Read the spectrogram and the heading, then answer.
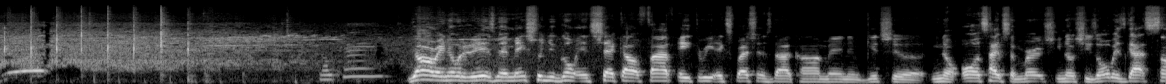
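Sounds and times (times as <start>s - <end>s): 
round of applause: 0.0s - 3.3s
speech: 3.2s - 11.6s.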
